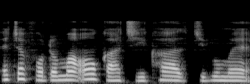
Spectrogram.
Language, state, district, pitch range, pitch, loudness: Idu Mishmi, Arunachal Pradesh, Lower Dibang Valley, 180-205 Hz, 195 Hz, -16 LUFS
